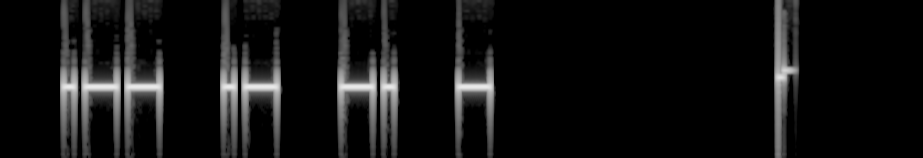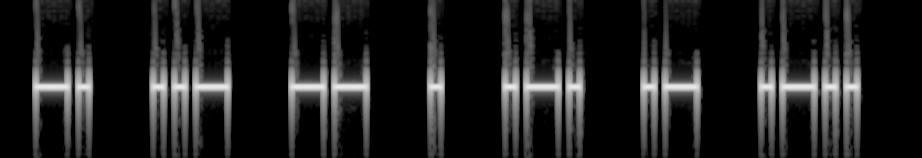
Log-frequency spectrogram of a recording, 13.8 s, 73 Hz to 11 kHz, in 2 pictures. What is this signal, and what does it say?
Morse code, heard as a keyed tone, about 15 wpm, spaced as for 11 wpm, 700 Hz. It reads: WANT NUMERAL
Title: 2x Character Spacing - Top 500 Words - 15wpm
